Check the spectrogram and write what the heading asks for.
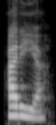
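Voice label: "ария", Komi, female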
